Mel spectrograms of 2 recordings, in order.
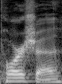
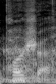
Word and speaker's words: Porsche: I can do it Ferdinand porsa who created the company that's how he pronounced his name porsa I don't know Ferdinand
